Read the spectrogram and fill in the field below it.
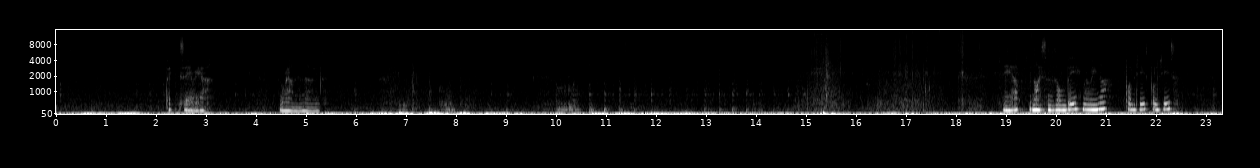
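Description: A brush softly strokes paint onto a canvas.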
